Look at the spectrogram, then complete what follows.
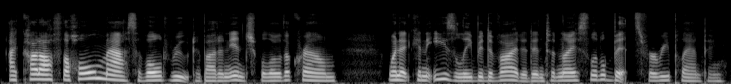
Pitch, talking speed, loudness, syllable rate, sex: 185 Hz, 220 wpm, -19 LUFS, 5.8 syllables/s, female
